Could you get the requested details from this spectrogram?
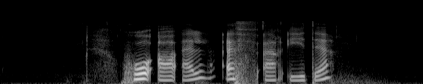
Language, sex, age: Norwegian, female, 31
